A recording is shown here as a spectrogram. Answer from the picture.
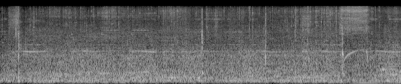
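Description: Steady assembly-line noise with a few light clicks, and a short run of an electric screwdriver driving a screw into a plastic phone housing a little over three seconds in.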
